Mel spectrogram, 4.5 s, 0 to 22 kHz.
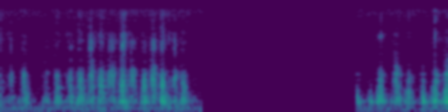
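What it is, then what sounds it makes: Scratch card being scratched with a coin. A coin held in one hand scratches the coating off the games section of a thin paper £1 Million Snack Stack National Lottery scratch card, which is held flat by one fingertip. Quick, rhythmic, dry rasping strokes carry a papery midrange tone. They stop for about a second and a half of silence, then resume.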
